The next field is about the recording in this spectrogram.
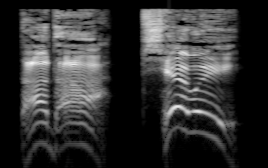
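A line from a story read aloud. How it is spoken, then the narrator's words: Barking. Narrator (Russian): рявкнул пришелец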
